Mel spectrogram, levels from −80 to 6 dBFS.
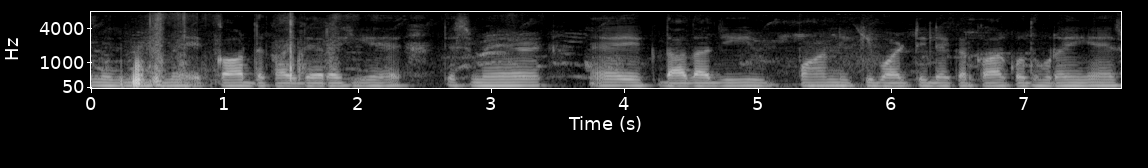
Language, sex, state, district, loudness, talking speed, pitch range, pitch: Hindi, male, Uttarakhand, Uttarkashi, -25 LUFS, 180 wpm, 110-115 Hz, 115 Hz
